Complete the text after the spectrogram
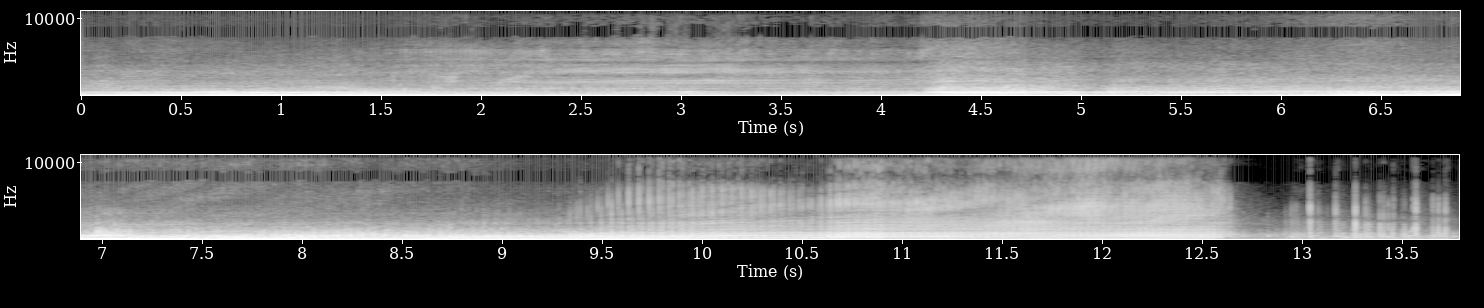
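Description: Car engines rev hard and roar as cars speed off.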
